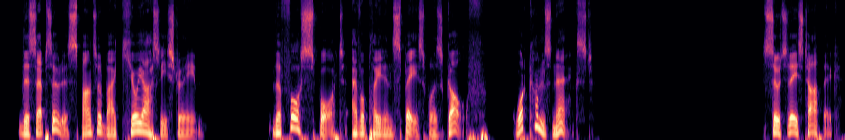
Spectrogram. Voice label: narration only; isaac arthur; space sports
